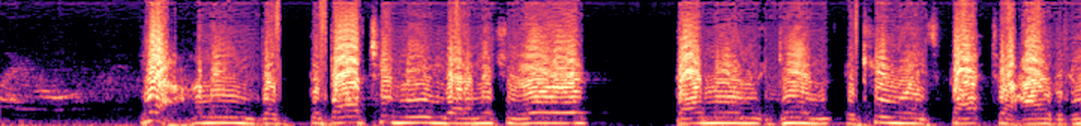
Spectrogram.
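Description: A man speaks up close, with animation.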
